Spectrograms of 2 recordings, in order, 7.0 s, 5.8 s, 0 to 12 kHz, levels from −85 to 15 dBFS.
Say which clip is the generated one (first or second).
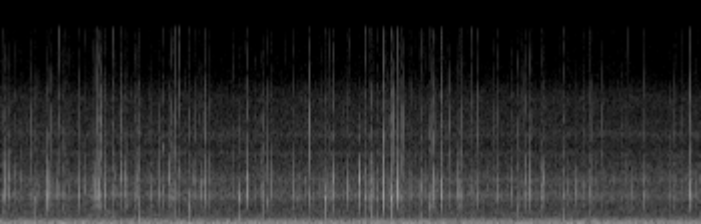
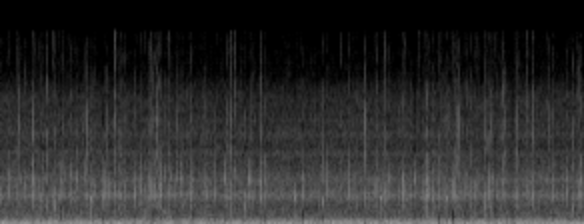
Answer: second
